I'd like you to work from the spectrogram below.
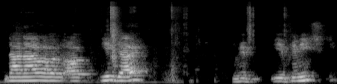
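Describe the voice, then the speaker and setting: A man's voice: high voice, unhurried, a bit bright, slight background noise. A man with an Australian accent hosting a live stream in a casual, chatty style. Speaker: live-stream show host. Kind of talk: casual chat. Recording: roomy, slightly dull live-stream audio.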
